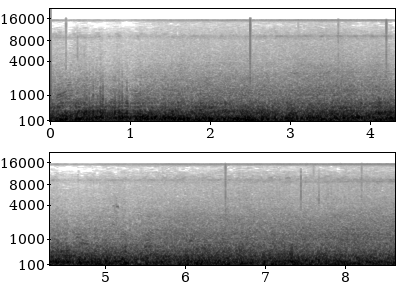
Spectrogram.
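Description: Low, steady rumble of a Delta IV rocket in powered flight, its first-stage engine and strap-on solid motors heard from a distance.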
